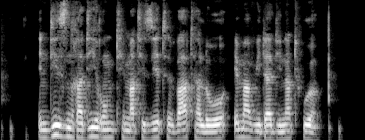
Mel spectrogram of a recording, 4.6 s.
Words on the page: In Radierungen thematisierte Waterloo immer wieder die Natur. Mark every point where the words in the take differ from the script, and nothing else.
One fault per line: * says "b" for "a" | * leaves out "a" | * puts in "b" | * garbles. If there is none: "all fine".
* puts in "diesen"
